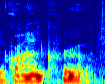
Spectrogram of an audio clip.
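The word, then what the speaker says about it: grand cru: the first one being Grand crew spelled like Grand crew Cru which is the the best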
